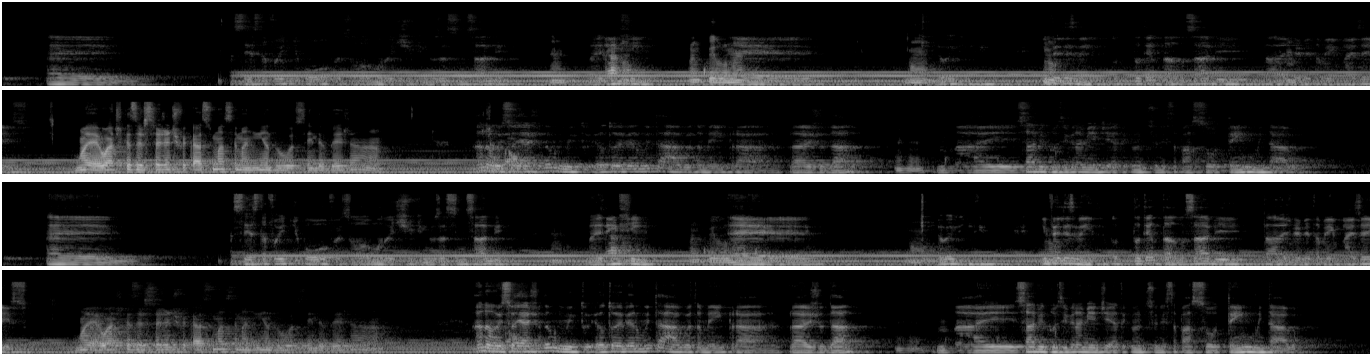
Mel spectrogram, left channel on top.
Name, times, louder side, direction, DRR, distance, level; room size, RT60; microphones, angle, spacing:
voice 1, 0.4-1.4 2.3-5.1 5.8-6.5 7.3-8.3 9.4-10.0 10.4-14.0 18.4-22.3 23.0-26.6, right 3 dB, 45° right, 10 dB, 0.4 m, -32 dB
sound 1, 2.3-19.0, left 2 dB, 35° left, 0.8 m, -35 dB
voice 2, 6.9-7.5 8.5-8.6 9.0-9.4 10.4-10.7 12.8-13.0 14.4-17.5 18.6-18.9 22.6-22.9, left 5 dB, 60° left, 13 dB, 0.3 m, -30 dB
5.5 x 4.9 x 4.4 m, 1.3 s
head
